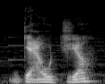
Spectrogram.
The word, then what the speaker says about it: Gaojia: He's a general soldier, and I think his name is spelt Gaojia, which I think is meant to be pronounced Gougia. So, as in, he will gouge ya, because he's a soldier.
